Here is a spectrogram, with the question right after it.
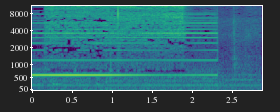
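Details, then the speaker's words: Steady electronic buzzing tone for about two seconds, then it stops, as the foot switch is pressed on a 400-watt electrosurgical (cautery) unit set to pure cut mode. "Now I'll show you the cut. I have kept the machine on pure cut mode. I'll first press the foot switch."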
